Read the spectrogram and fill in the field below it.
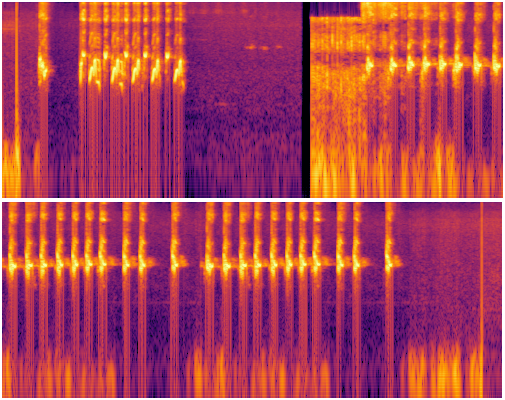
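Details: Yellow-vented bulbul decoy bird, Malay strain, with a fierce voice: a short rattling burst, a pause, then a sudden noisy rustle followed by long, fast runs of even 'rik-rik' notes, with faint low thuds underneath.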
